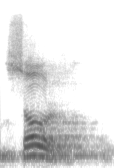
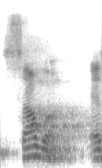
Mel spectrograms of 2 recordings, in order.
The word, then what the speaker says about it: sour: और इसी तरह से another word which is miss pronounce, सोर, जिसका मतलब होता है खट्टा। तो आप इसको जो करेक्ट प्रोनाउंसिएशन इसकी होगी वो होगी सावर, SOUR, सावर।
